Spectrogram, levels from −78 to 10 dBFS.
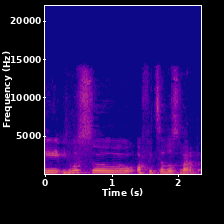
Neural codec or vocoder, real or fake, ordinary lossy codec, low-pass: codec, 44.1 kHz, 7.8 kbps, Pupu-Codec; fake; AAC, 48 kbps; 14.4 kHz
